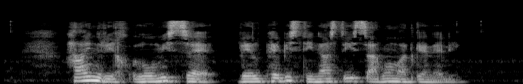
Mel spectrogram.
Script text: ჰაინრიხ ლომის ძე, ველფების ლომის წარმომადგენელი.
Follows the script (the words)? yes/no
no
